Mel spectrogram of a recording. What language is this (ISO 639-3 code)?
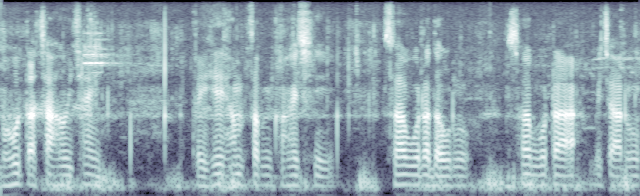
mai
